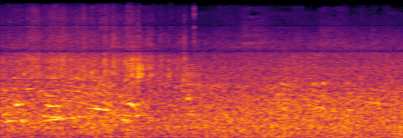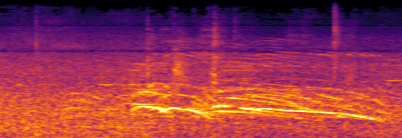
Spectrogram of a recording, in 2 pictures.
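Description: Footballers' voices calling on an outdoor pitch over steady background noise; in the second half, louder drawn-out shouting that falls in pitch.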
